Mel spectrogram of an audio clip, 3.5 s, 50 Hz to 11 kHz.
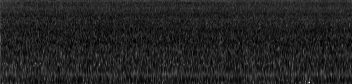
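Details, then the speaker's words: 2003 Nissan Frontier 3.3L V6, 5-speed manual, 170,000 miles, idling after new distributor cap, rotor button and plug wires: steady, even low idle, smooth unbroken hum, no misses; previously lumpy, now idling cleanly. "Man, that sounds a lot better. Like it's supposed to. Yeah."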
